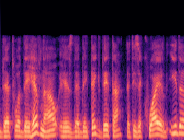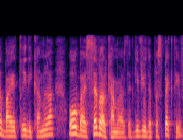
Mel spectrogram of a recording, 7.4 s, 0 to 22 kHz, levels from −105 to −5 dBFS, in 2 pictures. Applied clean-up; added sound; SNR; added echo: none; none; none; none.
